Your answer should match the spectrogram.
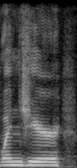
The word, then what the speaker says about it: Wenger: GitHub thread there with Mr David Wenger rhymes with engineer uh is uh we're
